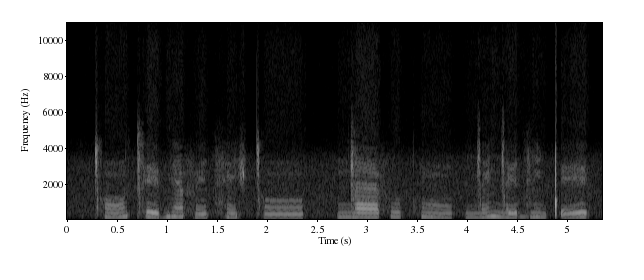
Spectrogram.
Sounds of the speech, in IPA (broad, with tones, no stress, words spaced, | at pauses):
ǀʰõː˨˩˦ǀʰe˧˩ bʲæ̃˧fẽ˩ t͡sʰẽ˨˩˦ʃǀʰõː˩ | ŋ͡ǀæː˧fu˧kʰũ˧˩ | ŋ͡ǀẽ˩˥ŋ͡ǀe˨˩˦ d͡zĩ˧˩ǃʼe˩˥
